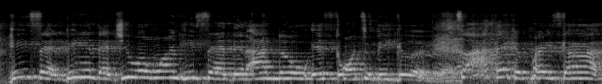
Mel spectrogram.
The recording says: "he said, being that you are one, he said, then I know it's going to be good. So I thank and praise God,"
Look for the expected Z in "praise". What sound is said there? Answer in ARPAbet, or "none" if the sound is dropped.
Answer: Z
